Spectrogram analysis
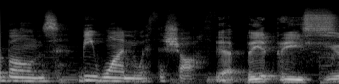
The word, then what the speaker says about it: Shoth: peace, lose your bones, be one with the Shoth. Yeah, be at peace. You would see Beck reach into his apron and drop a bit of salt in front of him. Be one with the Shoth.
